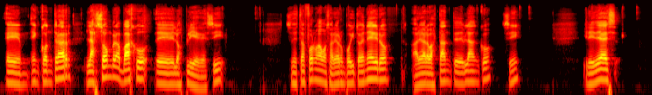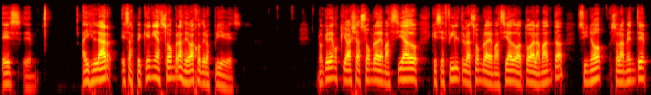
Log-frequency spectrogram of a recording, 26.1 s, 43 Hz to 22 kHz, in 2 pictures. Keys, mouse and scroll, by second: 4.6-6.2 drag, 6.4 click, 8.1-9.7 drag, 17.7 middle click, 18.6-20.4 middle drag.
